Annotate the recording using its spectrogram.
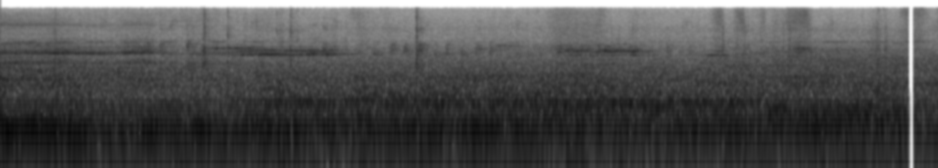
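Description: Steady low background hum, with light brushing of cotton uniform cloth being smoothed flat by hand on a cutting table. Faint high tones come and go.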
